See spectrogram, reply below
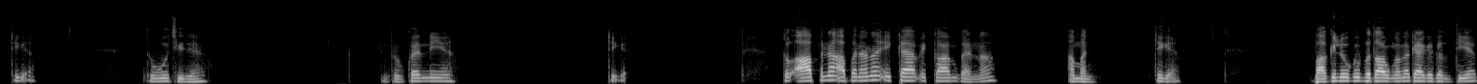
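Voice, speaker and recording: A young man leads a programming class, speaking bluntly but encouragingly to students in the room and online. His voice sits a little high, and the recording is dry with almost no room sound. He keeps pausing to check that everyone is following. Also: a little mellow, no echo. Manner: frank, coaching tone, frequent "theek hai" check-ins. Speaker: programming course instructor.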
